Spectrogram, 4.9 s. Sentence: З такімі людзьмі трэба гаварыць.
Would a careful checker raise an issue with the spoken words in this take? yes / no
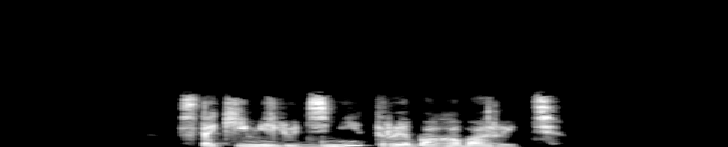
no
